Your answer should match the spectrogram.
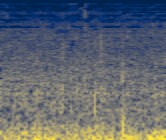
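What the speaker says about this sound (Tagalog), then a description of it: "Malakas na yung hangin tsaka yung ulan." Heavy rain from Super Typhoon Uwan pours over a city in a constant, loud hiss of dense drops that continues unbroken through the whole stretch.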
